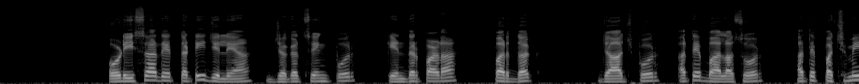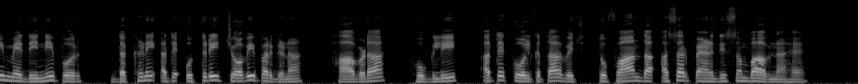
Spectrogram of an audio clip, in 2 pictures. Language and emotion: Punjabi, neutral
